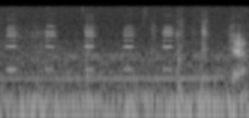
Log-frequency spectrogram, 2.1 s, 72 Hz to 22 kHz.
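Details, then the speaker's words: 2006 Ford F250 King Ranch 4x4 diesel backing up in reverse in 4-low: short high parking-sensor beeps repeat about every third of a second over the diesel idle, showing the parking sensors work. "Yeah. So the parking sensors work."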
